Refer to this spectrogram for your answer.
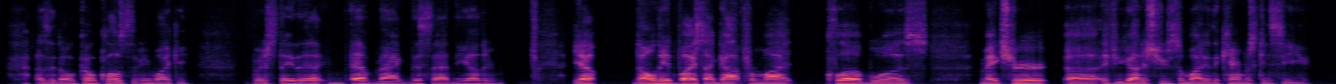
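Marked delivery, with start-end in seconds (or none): none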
